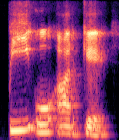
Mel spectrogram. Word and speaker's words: pork: know this this pork they'll not say pork they will say fork and there will be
